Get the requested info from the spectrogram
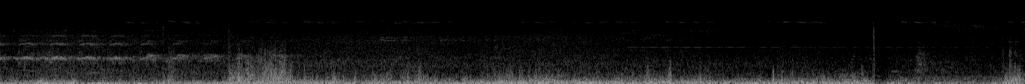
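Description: Wind rumbling on the microphone of a camera carried on a moving bicycle, with a steady high whine for about the first two seconds and a short call-like sound a little later.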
